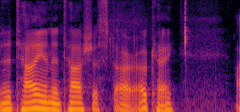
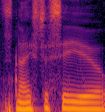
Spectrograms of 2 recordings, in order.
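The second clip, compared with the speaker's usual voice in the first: put-on British accent; 3 dB quieter than usual. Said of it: "That's the British".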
